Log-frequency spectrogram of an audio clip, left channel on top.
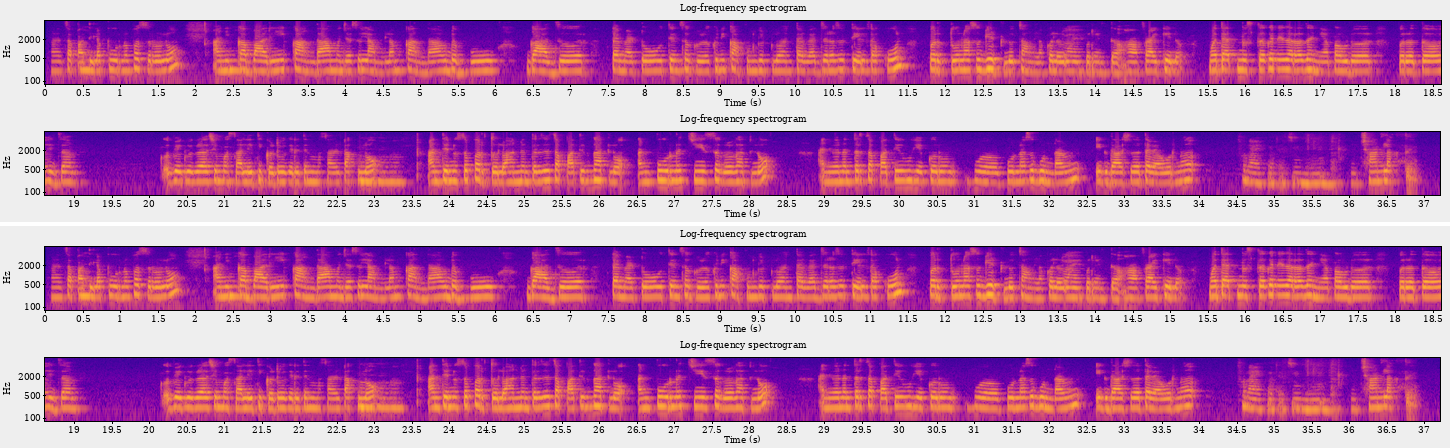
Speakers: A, in the centre; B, on the right.
A: चपातीला
B: हा
A: पूर्ण पसरवलो आणि
B: हा
A: एक बारीक कांदा म्हणजे असं लांब लांब कांदा डब्बू गाजर टमॅटो त्यां सगळं कापून घेतलो आणि तव्यात ज तेल टाकून परतून अस घेतल चांगला कलर
B: फ्राय
A: होपर्यंत हा फ्राय के म त्यात नसत जरा पावडर परत अ वेगवेगळे असे मसाले तिखट वगैरे मसाला टाकलो
B: हा हा हा
A: आणि ते नुसत परतवल आणि नंतर ते चपातीत घातलो आणि पूर्ण चीज सगळं घातलो आणि नंतर चपाती हे करून पूर्ण अस गुंडाळून एकदा स तर व्याऊवरण
B: फ्रय करायची ह्म
A: छान लागतय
